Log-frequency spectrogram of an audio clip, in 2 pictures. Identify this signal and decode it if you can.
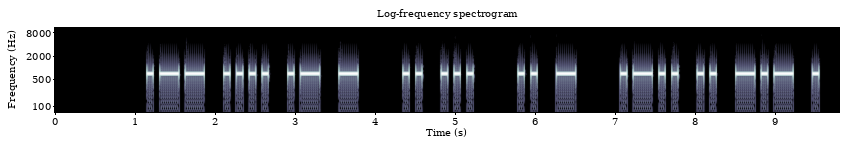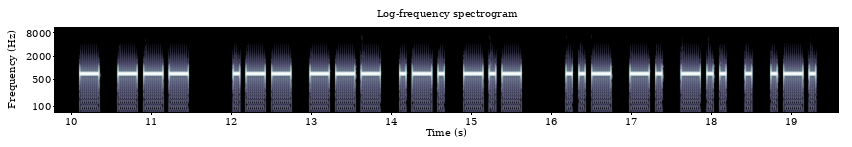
Morse code, heard as a keyed tone, about 15 wpm, 700 Hz. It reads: WHAT IS IT LIKE TO WORK UNDER
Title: Sentences from Top 1000 Words - Review Part 6 - 15wpm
